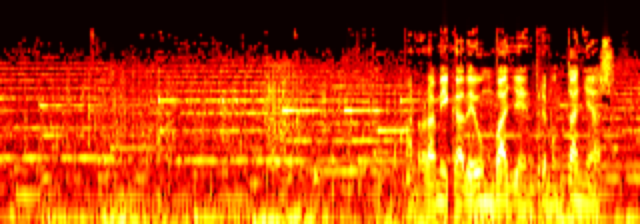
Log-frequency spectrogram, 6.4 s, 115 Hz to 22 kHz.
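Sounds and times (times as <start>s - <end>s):
horse hooves clip-clopping at a walking pace: 0.2s - 4.2s
horse-drawn carriage rolling: 0.5s - 4.1s
speech: 4.2s - 6.3s.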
